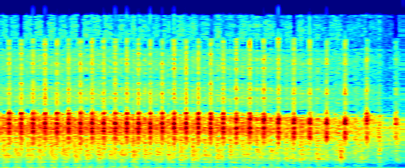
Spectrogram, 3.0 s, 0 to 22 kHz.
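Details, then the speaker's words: Porsche 944 engine, connecting rod knock example: fast sharp tapping over running noise, keeping time with revs, from worn rod bearings; can range from light tapping to deep thunking with severity and grows louder as engine warms and oil thins. "in terms of connecting rod knock the sound can range from a light tapping to a much deeper thunking sound depending on the severity of the problem"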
